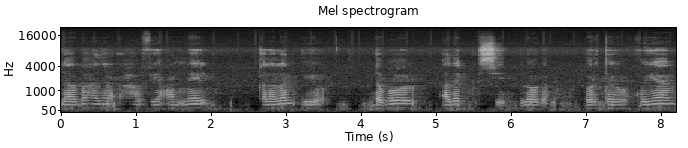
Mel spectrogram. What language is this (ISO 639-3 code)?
som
